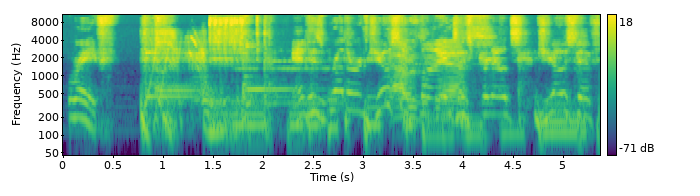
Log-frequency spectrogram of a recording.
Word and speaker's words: Ralph: finds first name is felt like Ralph but pronounced rape and his brother Joseph Joseph but it's cssf a.m.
